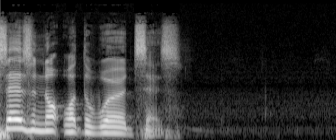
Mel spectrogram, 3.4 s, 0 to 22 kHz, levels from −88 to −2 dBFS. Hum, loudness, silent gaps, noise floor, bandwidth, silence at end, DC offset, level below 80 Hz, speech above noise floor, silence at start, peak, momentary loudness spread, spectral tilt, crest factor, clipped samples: none; -17 LUFS; none; -63 dBFS; 14.5 kHz; 1.6 s; under 0.1%; -50 dBFS; 47 dB; 0 s; 0 dBFS; 14 LU; -4 dB/octave; 18 dB; under 0.1%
